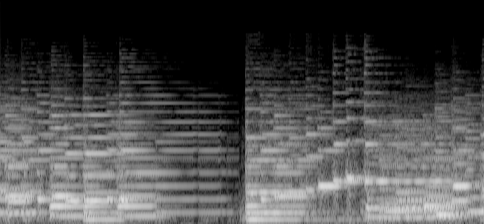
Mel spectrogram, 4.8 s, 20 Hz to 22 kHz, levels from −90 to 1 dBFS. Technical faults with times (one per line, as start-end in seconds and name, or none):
1.93-2.00 short stall from a late packet
2.18-2.30 short concealed packet loss
2.43-4.82 call bitrate drop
